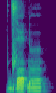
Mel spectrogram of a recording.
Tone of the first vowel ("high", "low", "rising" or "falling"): low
